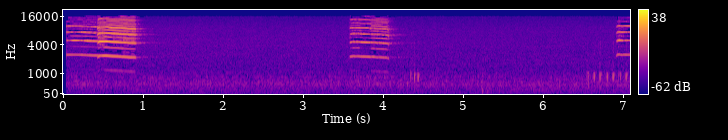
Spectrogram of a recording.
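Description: Long-eared owl chicks give high, squeaky begging calls, each about half a second long, repeating every three seconds, with faint low clicking between.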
